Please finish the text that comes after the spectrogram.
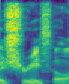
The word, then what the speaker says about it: Sceriffo: gettens and we've got the ever amazing sharifo on today how are you doing sir CH jacobo it was very very good pronunciation by the way congratulations I I I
